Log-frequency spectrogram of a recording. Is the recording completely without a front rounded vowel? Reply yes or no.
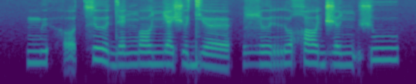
no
